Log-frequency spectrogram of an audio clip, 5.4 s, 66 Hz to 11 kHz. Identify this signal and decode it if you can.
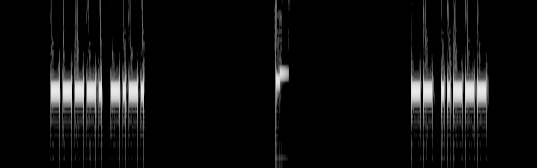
Morse code, heard as a keyed tone, about 40 wpm, 700 Hz. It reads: 9 C M 2
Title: Single-Letter Single-Number 40wpm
